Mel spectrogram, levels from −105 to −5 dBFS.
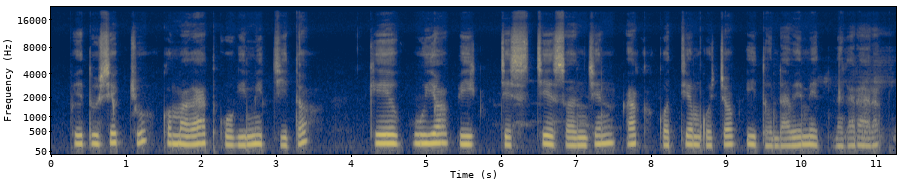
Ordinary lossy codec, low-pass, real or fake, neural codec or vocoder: none; 19.8 kHz; fake; vocoder, 48 kHz, 128 mel bands, Vocos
